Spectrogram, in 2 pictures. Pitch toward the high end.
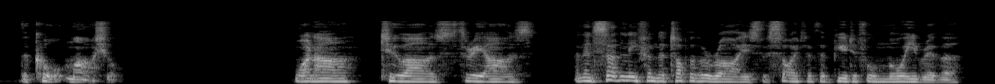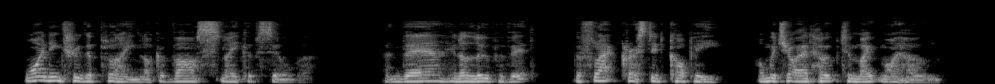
No: low, 135 Hz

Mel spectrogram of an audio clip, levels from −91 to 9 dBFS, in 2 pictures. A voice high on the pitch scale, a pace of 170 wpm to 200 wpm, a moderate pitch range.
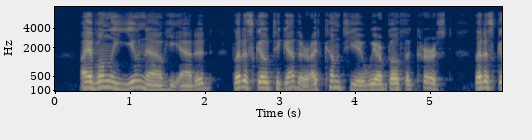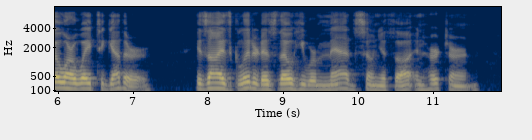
No: low, 135 Hz; average, 190 wpm; average, 4.4 semitones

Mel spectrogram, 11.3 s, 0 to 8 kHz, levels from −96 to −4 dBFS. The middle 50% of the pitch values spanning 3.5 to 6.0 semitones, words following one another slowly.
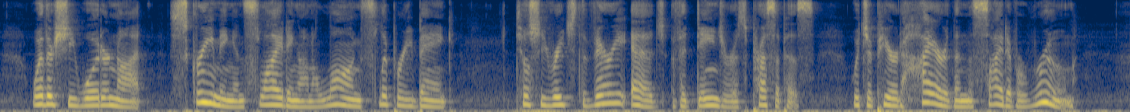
No: average, 4.7 semitones; average, 170 wpm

